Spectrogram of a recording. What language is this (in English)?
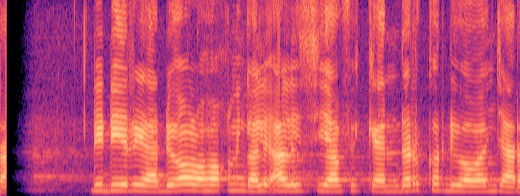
Sundanese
